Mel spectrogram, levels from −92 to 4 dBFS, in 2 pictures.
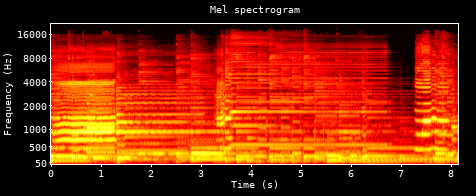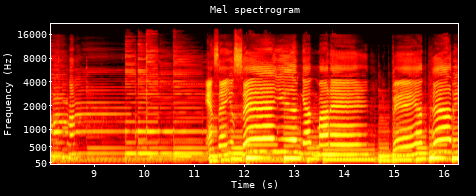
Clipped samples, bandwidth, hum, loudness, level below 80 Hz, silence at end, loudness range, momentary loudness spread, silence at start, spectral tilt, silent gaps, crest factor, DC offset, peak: under 0.1%; 17.5 kHz; none; -15 LUFS; -50 dBFS; 0 s; 9 LU; 15 LU; 0 s; -4.5 dB/octave; none; 16 dB; under 0.1%; 0 dBFS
